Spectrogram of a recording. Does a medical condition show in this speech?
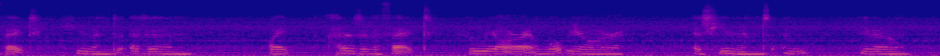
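Yes: cerebral palsy.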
